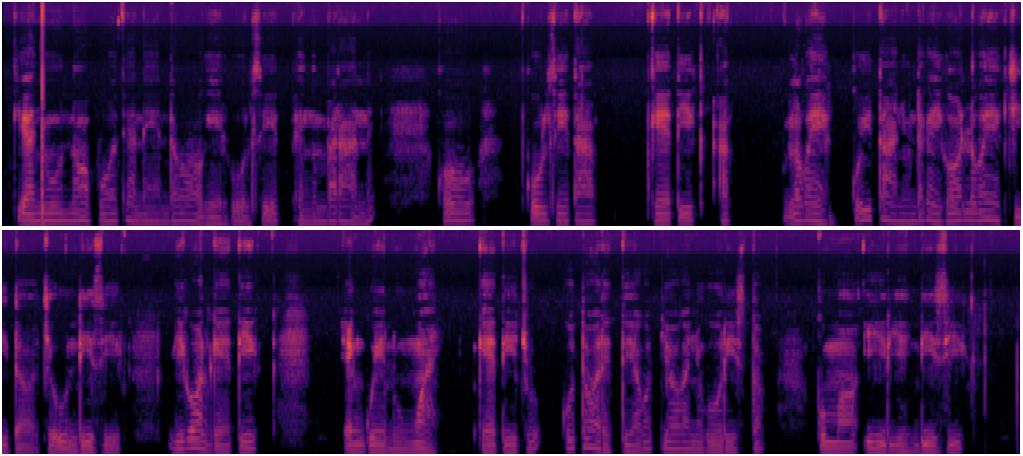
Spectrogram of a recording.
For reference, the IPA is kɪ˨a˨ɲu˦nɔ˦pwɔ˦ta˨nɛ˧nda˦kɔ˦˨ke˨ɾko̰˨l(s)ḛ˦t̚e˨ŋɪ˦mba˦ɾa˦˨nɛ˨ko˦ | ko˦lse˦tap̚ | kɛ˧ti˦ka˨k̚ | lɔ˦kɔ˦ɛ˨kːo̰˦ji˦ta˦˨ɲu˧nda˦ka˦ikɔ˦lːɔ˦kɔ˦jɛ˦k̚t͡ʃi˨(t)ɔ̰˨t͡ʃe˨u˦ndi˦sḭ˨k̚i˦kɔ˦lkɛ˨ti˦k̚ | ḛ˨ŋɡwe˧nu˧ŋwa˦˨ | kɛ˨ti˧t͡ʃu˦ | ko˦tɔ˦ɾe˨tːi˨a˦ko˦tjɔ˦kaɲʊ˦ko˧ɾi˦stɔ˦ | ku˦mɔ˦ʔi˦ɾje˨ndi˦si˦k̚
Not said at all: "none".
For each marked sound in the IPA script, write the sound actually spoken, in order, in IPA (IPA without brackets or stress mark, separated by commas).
s, t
